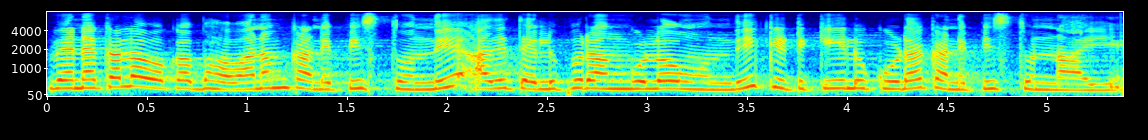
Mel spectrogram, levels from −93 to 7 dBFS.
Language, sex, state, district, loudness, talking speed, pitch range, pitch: Telugu, female, Telangana, Hyderabad, -15 LUFS, 120 wpm, 260-290 Hz, 275 Hz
